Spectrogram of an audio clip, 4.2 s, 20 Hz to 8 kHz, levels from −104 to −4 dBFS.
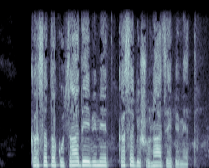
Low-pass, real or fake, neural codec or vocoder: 7.2 kHz; real; none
